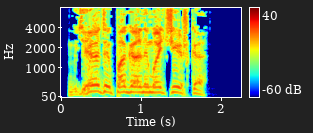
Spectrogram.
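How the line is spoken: Shouting. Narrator (Russian): крикнул Творец

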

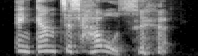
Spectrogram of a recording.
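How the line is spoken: Laughing. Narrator (German): lachte Josephine

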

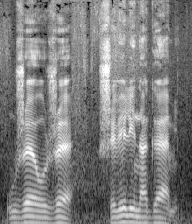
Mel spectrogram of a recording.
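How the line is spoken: Grumbled. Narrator (Russian): Эйс буркнул

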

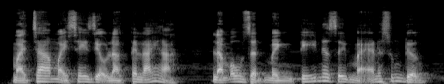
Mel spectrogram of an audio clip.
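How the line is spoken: Startled low cry. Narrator (Vietnamese): Lão Kháng ngồi sau bị một phen hoàng hồn rú lên khè khẽ

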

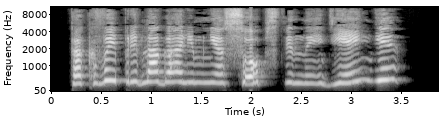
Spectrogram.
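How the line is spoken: Exclamation. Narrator (Russian): воскликнула я

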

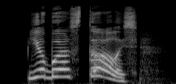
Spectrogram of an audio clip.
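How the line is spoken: Sobbing speech. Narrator (Russian): сказала, всхлипывая

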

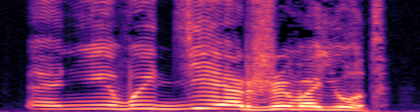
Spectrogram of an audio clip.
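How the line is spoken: Moaning. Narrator (Russian): простонал Бинабик

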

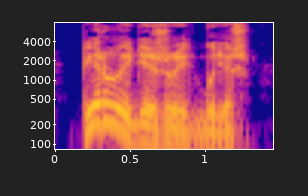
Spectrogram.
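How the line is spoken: Plain. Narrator (Russian): спросил он

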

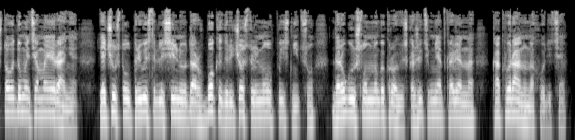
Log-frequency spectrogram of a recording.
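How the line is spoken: Sick man, loud and clear. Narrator (Russian): больной громко и ясно спрашивал Шольца

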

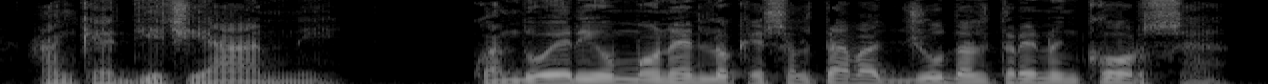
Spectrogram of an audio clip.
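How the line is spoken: Mother exclaiming. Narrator (Italian): esclamò mia madre

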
